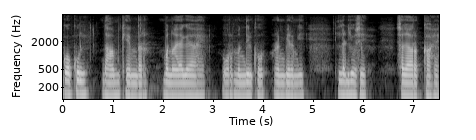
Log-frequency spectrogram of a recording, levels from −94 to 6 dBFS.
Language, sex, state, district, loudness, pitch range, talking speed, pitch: Hindi, male, Uttar Pradesh, Muzaffarnagar, -20 LUFS, 120-130 Hz, 135 wpm, 125 Hz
